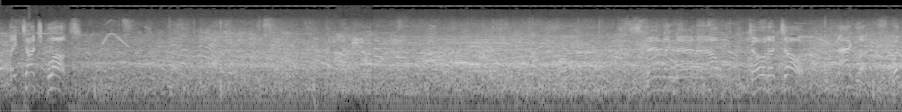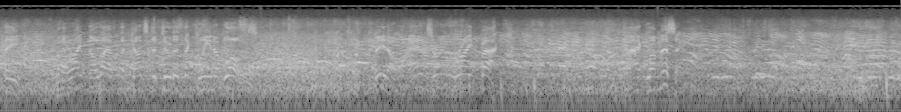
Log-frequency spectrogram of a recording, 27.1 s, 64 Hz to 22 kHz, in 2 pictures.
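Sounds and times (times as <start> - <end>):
crowd shouting and cheering: 0.0 - 27.0.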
